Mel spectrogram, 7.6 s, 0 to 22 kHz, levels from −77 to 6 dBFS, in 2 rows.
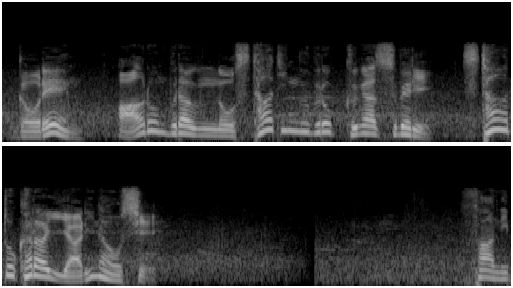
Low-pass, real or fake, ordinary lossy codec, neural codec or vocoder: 7.2 kHz; real; none; none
